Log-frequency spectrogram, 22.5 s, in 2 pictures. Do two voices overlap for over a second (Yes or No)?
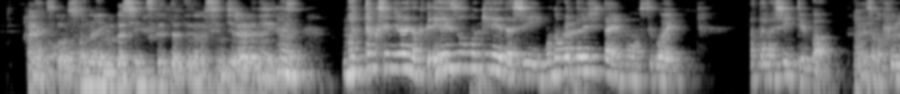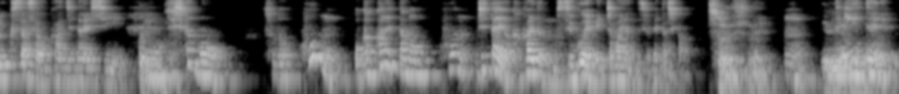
Yes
